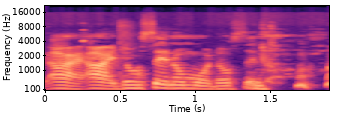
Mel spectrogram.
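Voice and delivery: ordinary delivery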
